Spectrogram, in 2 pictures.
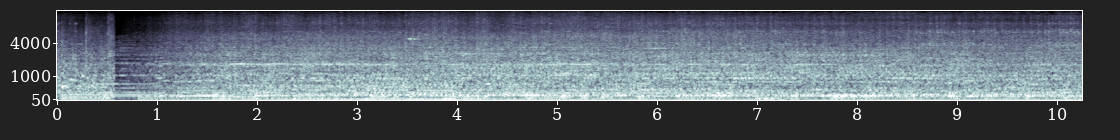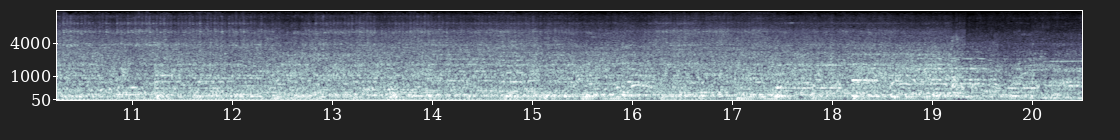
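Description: Small motorised utility cart's engine running steadily, with crowd voices and music mixed in.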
